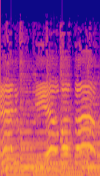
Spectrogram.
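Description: Live sertanejo music: a slow country ballad with a band's guitars and bass holding chords under a wavering, sliding lead melody.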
